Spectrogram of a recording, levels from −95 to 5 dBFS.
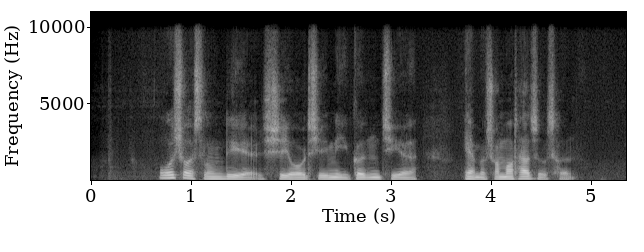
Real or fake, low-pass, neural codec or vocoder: fake; 9.9 kHz; codec, 16 kHz in and 24 kHz out, 0.8 kbps, FocalCodec, streaming, 65536 codes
